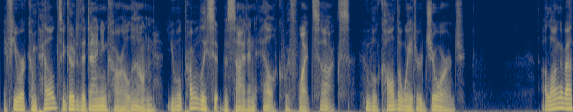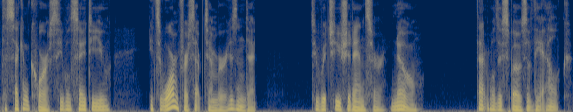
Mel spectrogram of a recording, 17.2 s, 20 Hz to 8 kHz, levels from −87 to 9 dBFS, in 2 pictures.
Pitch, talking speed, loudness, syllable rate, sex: 90 Hz, 190 wpm, -19 LUFS, 5.8 syllables/s, male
